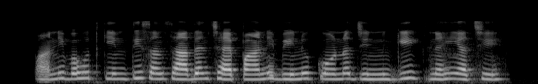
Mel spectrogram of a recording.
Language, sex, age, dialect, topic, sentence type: Maithili, female, 18-24, Bajjika, agriculture, statement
